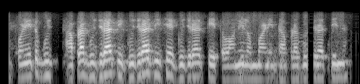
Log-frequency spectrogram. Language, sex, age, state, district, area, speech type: Gujarati, female, 60+, Gujarat, Ahmedabad, urban, conversation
